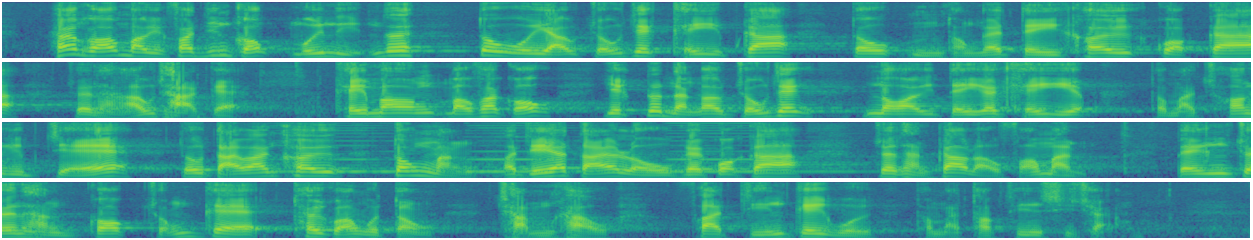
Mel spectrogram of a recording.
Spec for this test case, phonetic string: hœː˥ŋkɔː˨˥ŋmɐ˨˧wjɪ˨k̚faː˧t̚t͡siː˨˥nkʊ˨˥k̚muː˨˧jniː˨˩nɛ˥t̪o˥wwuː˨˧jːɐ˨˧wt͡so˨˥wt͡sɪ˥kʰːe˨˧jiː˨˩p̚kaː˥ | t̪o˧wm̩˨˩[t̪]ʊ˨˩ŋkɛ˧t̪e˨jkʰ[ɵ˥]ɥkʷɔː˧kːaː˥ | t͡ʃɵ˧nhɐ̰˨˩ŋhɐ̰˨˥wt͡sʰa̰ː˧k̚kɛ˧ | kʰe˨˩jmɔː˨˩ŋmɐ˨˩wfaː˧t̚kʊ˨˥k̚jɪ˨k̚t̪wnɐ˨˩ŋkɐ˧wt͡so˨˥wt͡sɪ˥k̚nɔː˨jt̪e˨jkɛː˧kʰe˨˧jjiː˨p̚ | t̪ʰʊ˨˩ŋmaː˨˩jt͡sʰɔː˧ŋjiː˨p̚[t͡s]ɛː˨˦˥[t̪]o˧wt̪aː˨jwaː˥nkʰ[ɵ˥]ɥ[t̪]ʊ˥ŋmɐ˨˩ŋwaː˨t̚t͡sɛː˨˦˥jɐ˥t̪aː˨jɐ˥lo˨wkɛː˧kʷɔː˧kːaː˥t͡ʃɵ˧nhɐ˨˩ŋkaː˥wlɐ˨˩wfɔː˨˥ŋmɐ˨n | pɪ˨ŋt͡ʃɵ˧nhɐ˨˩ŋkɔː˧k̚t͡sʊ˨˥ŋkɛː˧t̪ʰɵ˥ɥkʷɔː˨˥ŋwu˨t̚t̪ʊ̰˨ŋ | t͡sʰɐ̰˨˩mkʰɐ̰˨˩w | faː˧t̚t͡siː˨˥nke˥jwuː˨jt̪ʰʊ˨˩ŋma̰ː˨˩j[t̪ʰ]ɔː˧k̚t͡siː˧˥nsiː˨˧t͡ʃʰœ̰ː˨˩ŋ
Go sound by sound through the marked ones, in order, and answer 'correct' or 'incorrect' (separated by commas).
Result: incorrect, correct, correct, correct, correct, correct, correct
